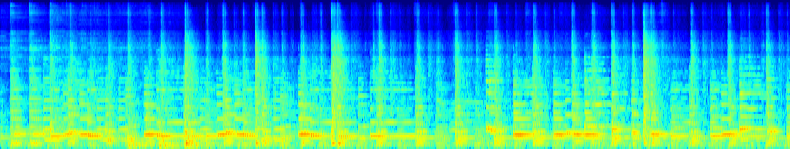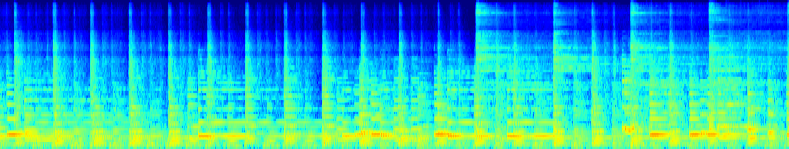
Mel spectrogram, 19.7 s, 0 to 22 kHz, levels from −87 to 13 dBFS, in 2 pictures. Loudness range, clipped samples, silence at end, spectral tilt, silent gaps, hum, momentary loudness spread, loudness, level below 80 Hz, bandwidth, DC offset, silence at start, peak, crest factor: 3 LU; under 0.1%; 0 s; -5 dB/octave; none; none; 6 LU; -21 LUFS; -50 dBFS; over 20 kHz; under 0.1%; 0 s; -4 dBFS; 16 dB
